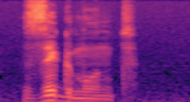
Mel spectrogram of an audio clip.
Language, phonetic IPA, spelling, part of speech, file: Polish, [ˈzɨɡmũnt], Zygmunt, proper noun / noun, Pl-Zygmunt.ogg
